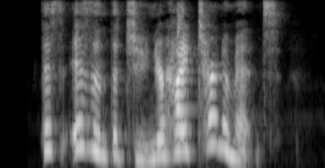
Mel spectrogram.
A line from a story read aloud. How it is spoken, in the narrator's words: Toya shrieks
